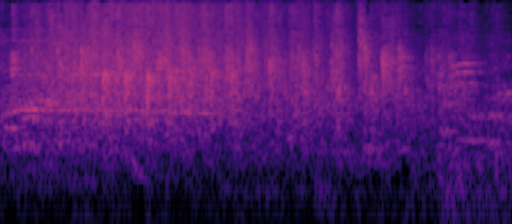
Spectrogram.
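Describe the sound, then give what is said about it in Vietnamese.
Loud audience applause fills a Vietnamese-language gathering, with many hands clapping in a continuous dense patter that stays strong for the whole stretch and eases slightly toward the end. “Trời ơi sao vụ này vỗ tay lớn người ta.”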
